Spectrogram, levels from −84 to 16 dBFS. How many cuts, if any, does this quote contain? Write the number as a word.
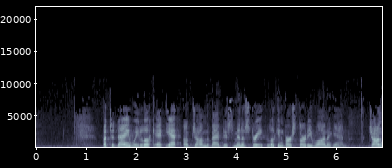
one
